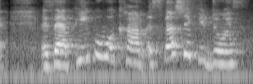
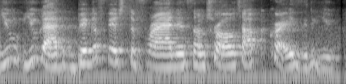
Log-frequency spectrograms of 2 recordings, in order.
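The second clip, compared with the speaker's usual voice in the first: ordinary talk, nothing marked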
